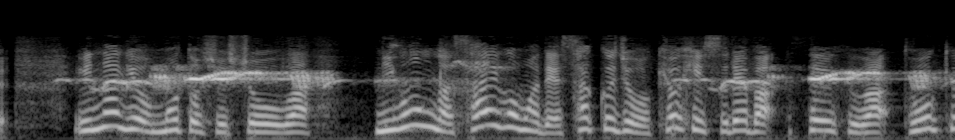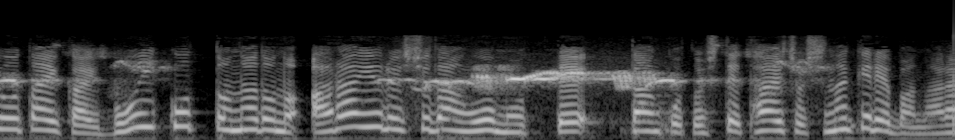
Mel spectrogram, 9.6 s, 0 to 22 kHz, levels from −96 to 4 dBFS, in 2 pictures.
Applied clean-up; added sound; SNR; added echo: neural mask model RNNoise.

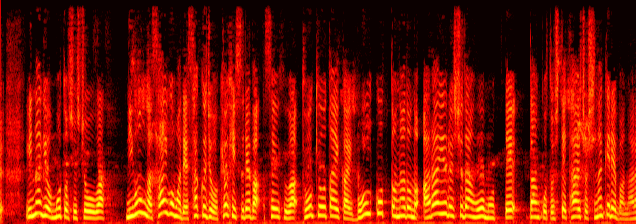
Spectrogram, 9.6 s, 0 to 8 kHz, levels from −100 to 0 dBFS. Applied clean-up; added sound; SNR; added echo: neural mask model DeepFilterNet 3.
